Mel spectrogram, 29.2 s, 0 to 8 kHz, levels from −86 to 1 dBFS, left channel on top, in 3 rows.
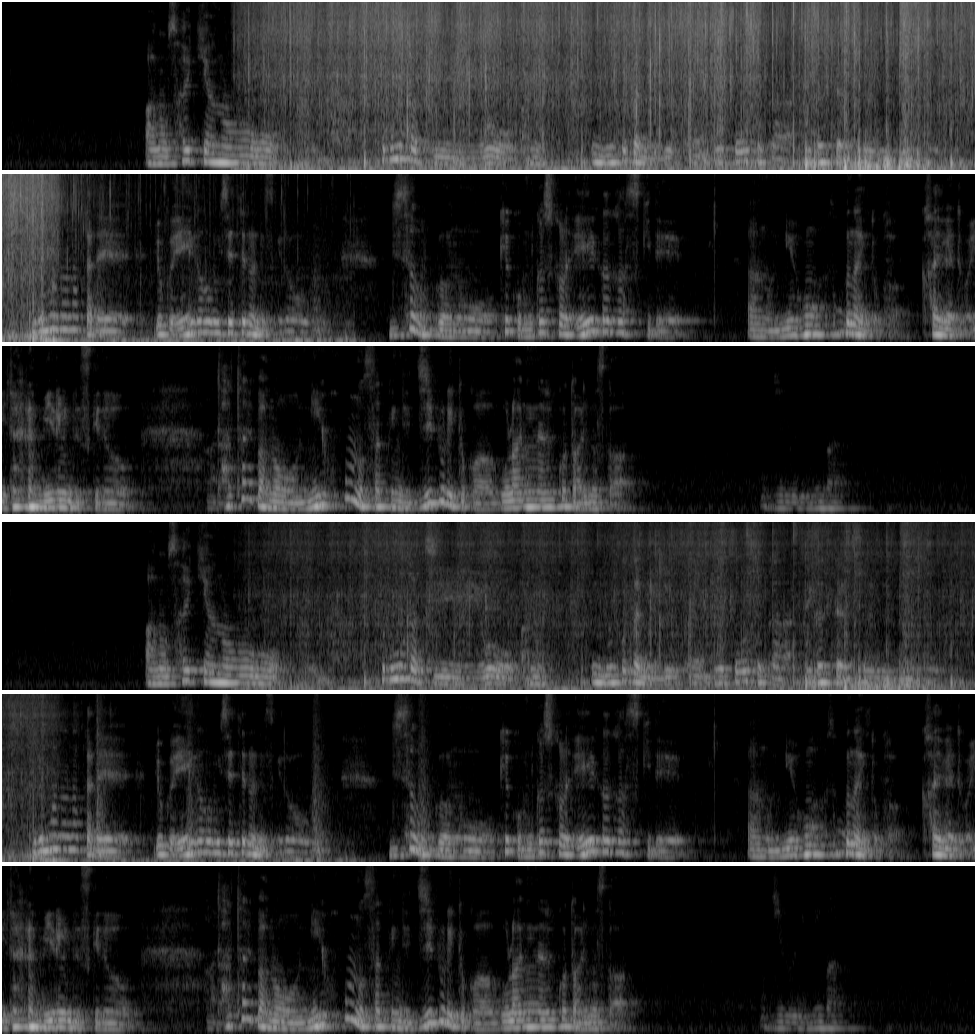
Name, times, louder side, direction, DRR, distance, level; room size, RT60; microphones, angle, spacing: voice 1, 1.4-3.3 3.7-5.5 5.9-9.7 10.0-12.8 13.1-16.6 17.2-18.4 18.9-25.7, equal, 5° left, 0.5 m, -41 dB
sound 1, 2.3-13.3, left 12 dB, 70° left, 0.3 m, -39 dB
sound 2, 10.6-10.9 11.5-11.9 12.8-13.1 13.4-13.6 13.9-14.2, right 5 dB, 45° right, 0.3 m, -55 dB
voice 2, 13.7-14.5 17.8-18.7 19.8-19.9 21.4-21.7 27.0-27.8, equal, 60° right, 1.2 m, -54 dB
10.5 x 3.6 x 7.0 m
head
